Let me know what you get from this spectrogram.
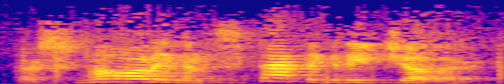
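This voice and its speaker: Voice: mid-range voice, very animated, fast talker, sharp tone. A performer playing an eager, earnest American boy adventurer in an old-time radio serial. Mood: excited. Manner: breathless, earnest, exclaiming. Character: eager excitable boy adventurer, loyal and brave. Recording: dull, noisy vintage radio recording.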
